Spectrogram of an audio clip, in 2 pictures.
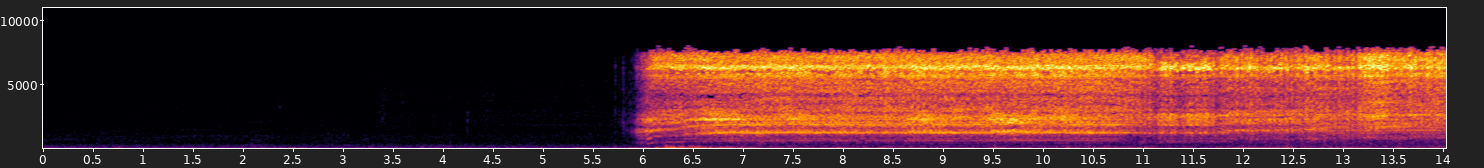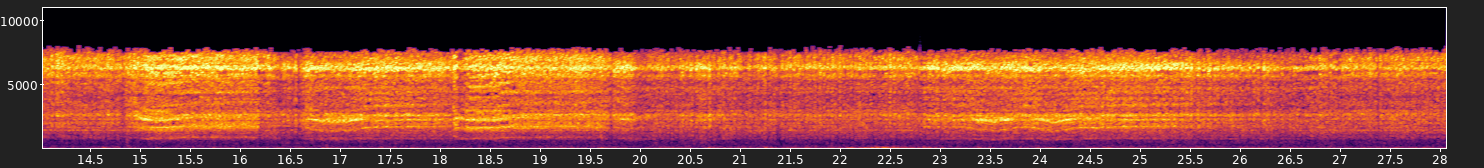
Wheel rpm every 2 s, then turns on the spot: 0, 0, 10, 130, 170, 170, 210, 230, 220, 220, 230, 230, 230, 230.
none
